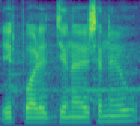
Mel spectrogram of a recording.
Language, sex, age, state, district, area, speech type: Bengali, male, 18-30, West Bengal, Uttar Dinajpur, urban, spontaneous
